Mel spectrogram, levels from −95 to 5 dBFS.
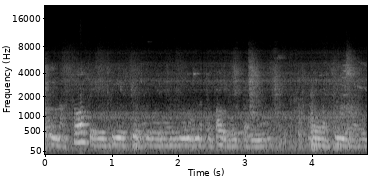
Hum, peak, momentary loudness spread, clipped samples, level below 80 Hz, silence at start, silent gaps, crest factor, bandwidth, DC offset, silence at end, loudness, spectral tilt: none; -12 dBFS; 9 LU; under 0.1%; -60 dBFS; 0 s; none; 16 dB; 7.2 kHz; under 0.1%; 0 s; -29 LUFS; -8.5 dB/octave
